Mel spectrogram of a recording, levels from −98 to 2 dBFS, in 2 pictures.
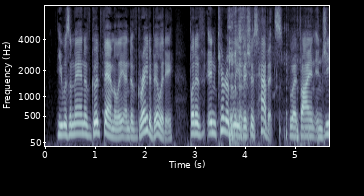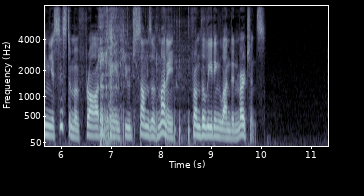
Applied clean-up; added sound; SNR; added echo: none; Gurgling; 10 dB; none.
